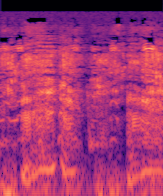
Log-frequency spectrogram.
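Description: A donkey brays loudly, a run of harsh, rasping bursts rising and falling in a steady back-and-forth rhythm, with no talking over it.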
